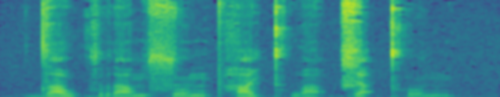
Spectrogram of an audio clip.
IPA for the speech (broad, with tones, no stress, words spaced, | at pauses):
da˥˩wkra˦˥m so˦˥npʰa˥˩j kʰwa˨˩ʔt͡ɕa˥˩ʔkʰo˨˩n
